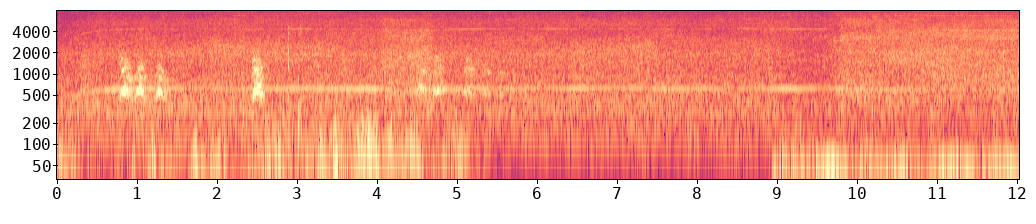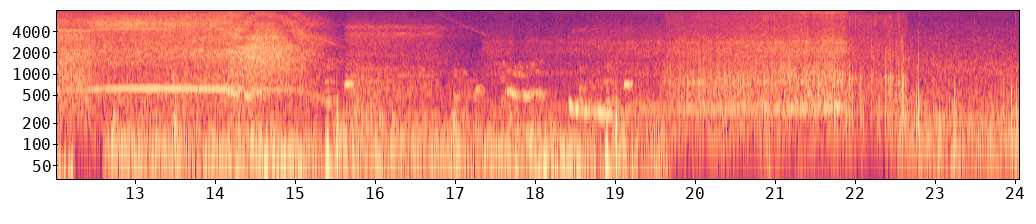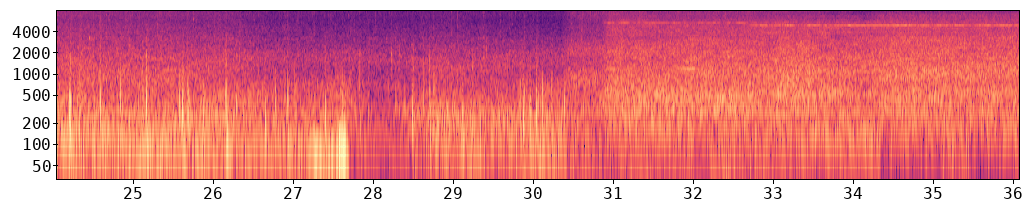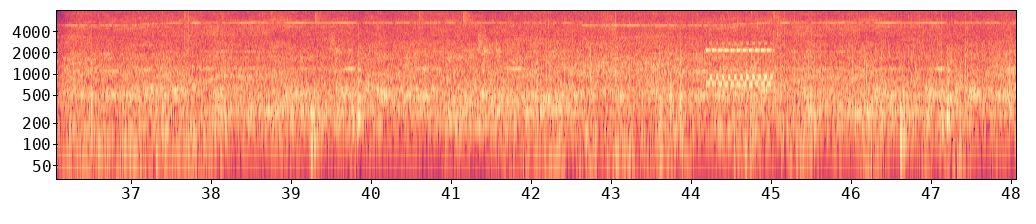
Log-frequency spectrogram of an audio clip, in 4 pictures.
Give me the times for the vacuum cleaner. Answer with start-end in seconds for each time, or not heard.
0.0-21.9, 30.9-48.0.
